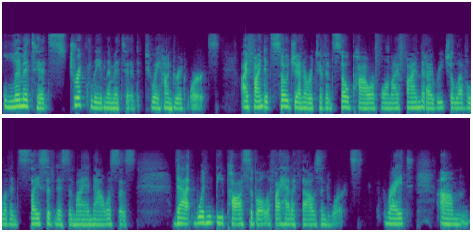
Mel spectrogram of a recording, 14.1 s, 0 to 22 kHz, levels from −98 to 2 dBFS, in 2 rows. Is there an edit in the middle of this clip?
no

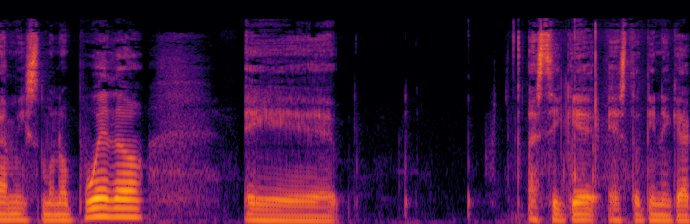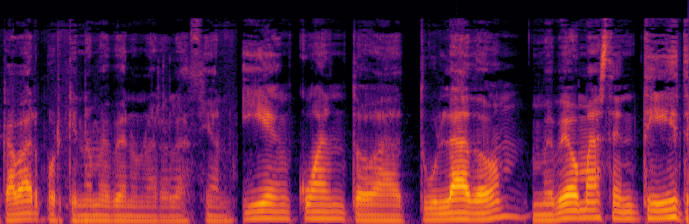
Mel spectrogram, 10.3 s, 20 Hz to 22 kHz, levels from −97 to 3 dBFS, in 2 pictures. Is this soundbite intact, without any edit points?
no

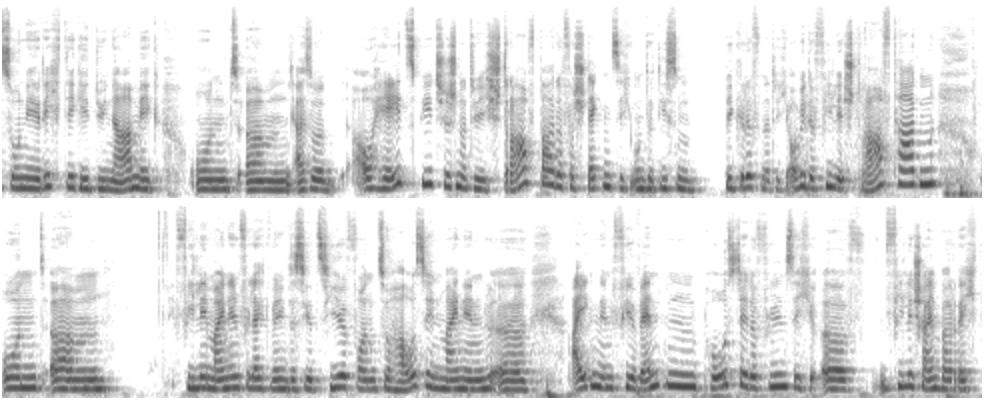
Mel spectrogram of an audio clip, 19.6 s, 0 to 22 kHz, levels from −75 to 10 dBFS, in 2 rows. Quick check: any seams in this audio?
no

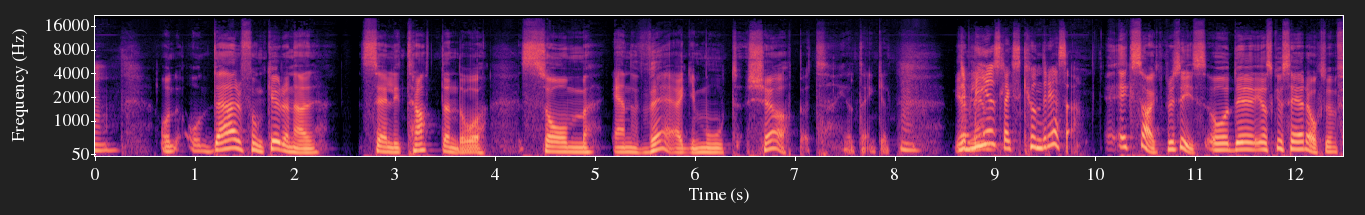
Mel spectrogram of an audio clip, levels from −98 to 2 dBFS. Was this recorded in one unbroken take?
yes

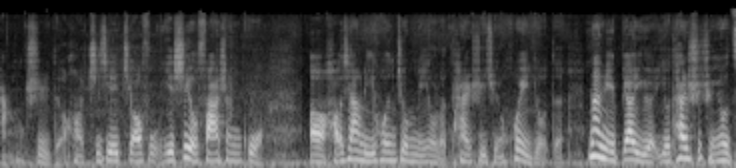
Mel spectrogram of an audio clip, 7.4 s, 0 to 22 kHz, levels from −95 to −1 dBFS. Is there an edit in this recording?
yes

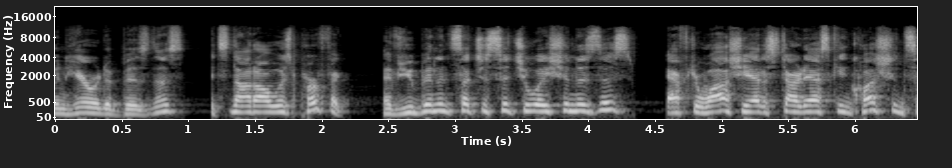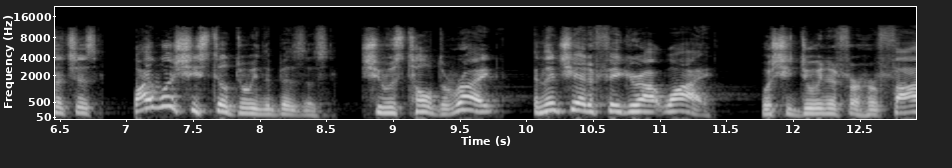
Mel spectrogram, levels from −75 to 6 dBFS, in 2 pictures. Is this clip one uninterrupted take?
yes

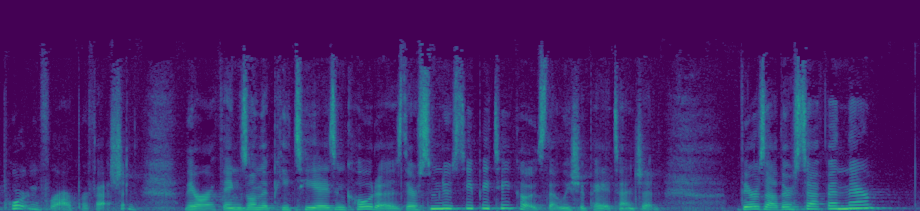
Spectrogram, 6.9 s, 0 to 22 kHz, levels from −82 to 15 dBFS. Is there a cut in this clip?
no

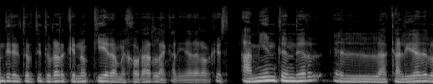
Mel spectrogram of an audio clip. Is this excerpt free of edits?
no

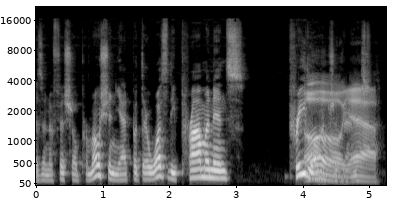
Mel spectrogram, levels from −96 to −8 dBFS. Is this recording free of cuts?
yes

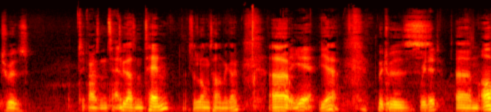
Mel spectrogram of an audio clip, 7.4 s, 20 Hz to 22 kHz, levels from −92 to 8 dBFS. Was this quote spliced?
yes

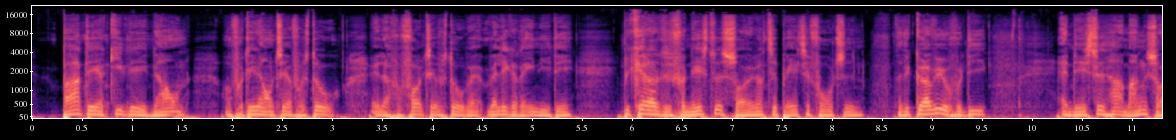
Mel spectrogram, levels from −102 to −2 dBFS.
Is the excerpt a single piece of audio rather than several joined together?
yes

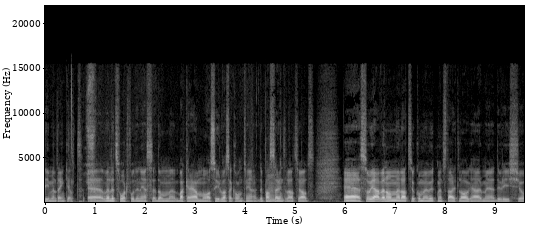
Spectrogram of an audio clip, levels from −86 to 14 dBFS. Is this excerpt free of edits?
yes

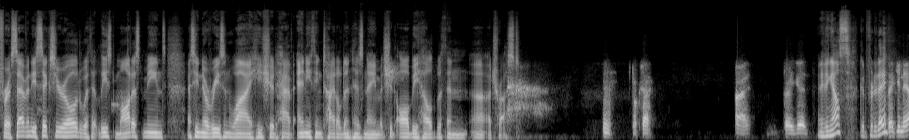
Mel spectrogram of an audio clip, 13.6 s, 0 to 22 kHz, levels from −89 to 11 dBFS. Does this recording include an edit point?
yes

